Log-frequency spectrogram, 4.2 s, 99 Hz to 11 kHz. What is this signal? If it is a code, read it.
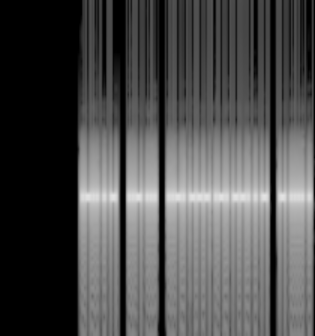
Morse code, heard as a keyed tone, about 50 wpm, 700 Hz. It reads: LET US FORGET THE
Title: Sentences from Top 1200 Words 50wpm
